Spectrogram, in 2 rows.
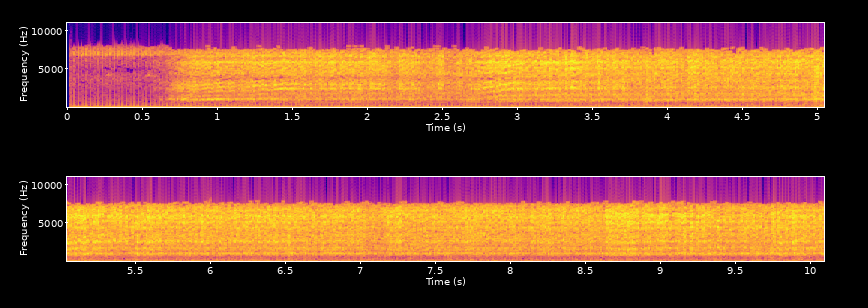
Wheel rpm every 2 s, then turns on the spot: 90, 190, 230, 230, 230.
none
